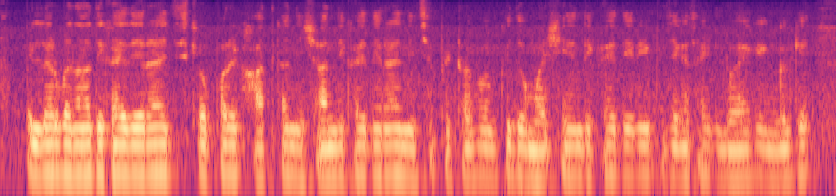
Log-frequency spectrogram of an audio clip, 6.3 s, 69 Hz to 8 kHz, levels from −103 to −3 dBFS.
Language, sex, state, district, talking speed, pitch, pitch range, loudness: Hindi, male, Bihar, Sitamarhi, 325 wpm, 115 Hz, 110-120 Hz, -18 LUFS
